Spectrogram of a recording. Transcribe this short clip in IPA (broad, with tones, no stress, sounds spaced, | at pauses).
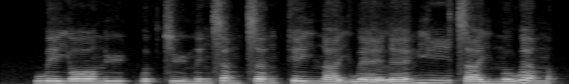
w e˧ j ɔː˧ n̪ yː˨ k̚ w ʊ˨˥ k̚ t͡s yː˨˩ m ɪ˨ ŋ s ɐ˧ m t͡s ɐ˨˧ ŋ k e˧ j n̪ aː˨˩ j w ɛː˨˩ l ɛː˨˥ ŋ j iː˧ t͡s aː˨ j n̪ o˨˥ w ɐ˧ m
